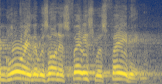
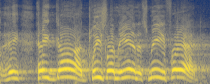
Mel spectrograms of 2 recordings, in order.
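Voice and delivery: mock holler; 7 semitones higher, slower than usual. Man calling to God at the pearly gates, mock hollering. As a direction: call out as if locked outside, lightly acted. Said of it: "finally he hollers out".

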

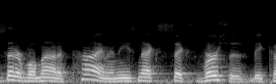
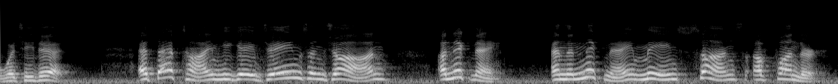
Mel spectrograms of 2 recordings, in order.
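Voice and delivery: higher, slower, building preacher's voice; fervent preaching; 5 semitones higher than usual. Real, not acted. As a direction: drive each phrase home slowly. Sermon rising into preaching.

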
